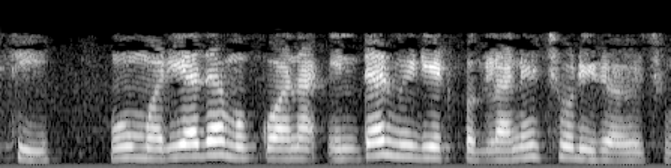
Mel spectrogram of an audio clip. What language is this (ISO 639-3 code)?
guj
